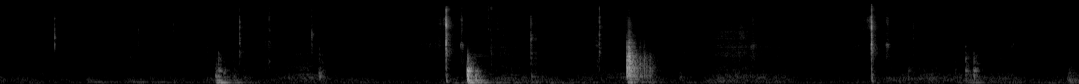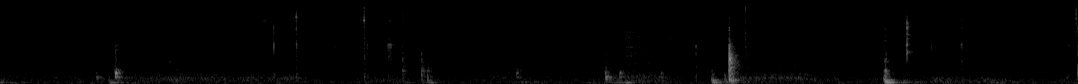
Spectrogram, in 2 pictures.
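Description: Scissors snip double-sided tape while an RC car radio board is assembled, sharp isolated cutting clicks spaced irregularly over quiet background, with soft handling ticks and rustles between the snips.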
